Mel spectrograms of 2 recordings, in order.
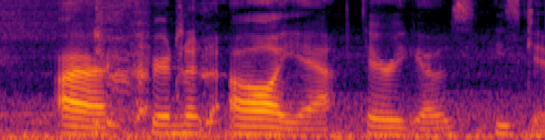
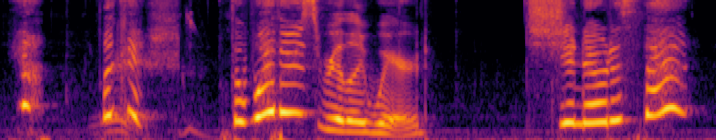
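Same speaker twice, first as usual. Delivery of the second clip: much higher chattering voice; squeaky gossip voice; 12 semitones higher, 6 dB louder than usual. Pretend. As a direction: chatter it up high like a busybody. Sim gossiping about strange weather.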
